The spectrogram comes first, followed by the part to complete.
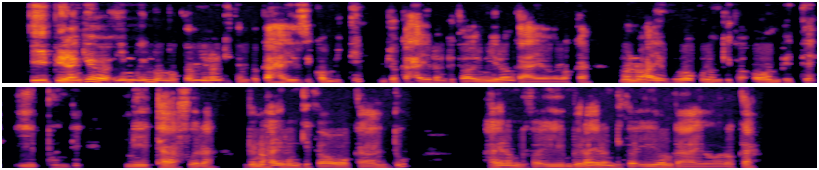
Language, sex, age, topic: Oshiwambo, male, 25-35, finance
